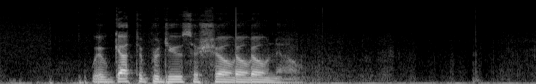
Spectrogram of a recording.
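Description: At 2.35 s, right after "to produce a show", the audio sticks like a CD stuck on one turn: a 163 ms slice plays twice, until 2.68 s, each repeat starting after a tiny mute. A spectrogram shows identical blocks separated by thin silent seams.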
